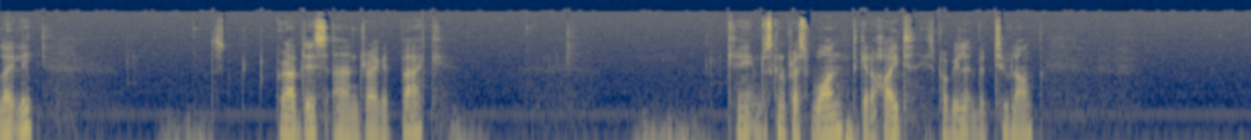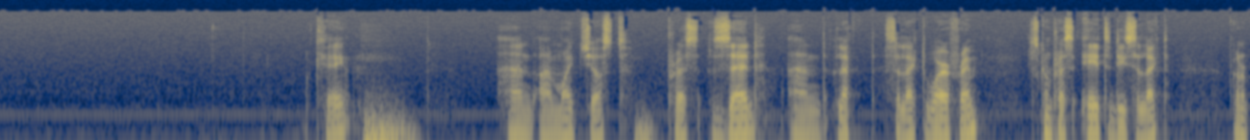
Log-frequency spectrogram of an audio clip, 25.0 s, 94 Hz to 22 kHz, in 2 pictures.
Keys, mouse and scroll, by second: 1.1 r, 5.5 click, 5.6-7.2 middle drag, 10.8 middle click, 11.2 middle click, 11.7 middle click, 12.7 KP_1, 24.8 z.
